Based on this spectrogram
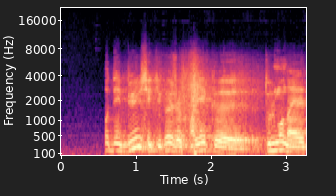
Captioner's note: speaking french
